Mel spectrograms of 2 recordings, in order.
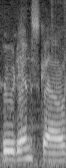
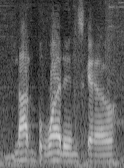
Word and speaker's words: Budinsko: Budinsko, not Bloodinsko.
